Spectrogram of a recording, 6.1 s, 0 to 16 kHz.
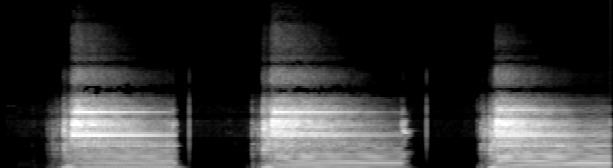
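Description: Heavily distorted, high-gain electric guitar chords through a Fractal Audio FM3 amp modeler, played in three sustained bursts, each ringing out for over a second before cutting off, loud and alone.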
